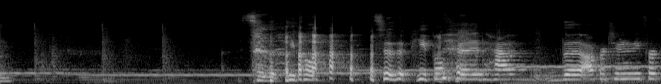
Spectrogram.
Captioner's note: laughs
